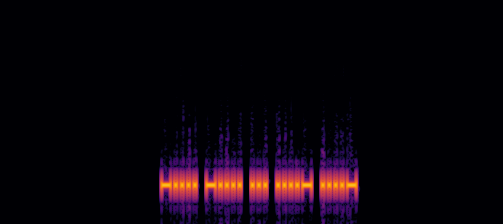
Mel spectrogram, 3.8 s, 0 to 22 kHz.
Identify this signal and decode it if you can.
Morse code, heard as a keyed tone, about 50 wpm, 700 Hz. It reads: 66S44
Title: Five Challenging Letter-Number Combinations 50wpm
